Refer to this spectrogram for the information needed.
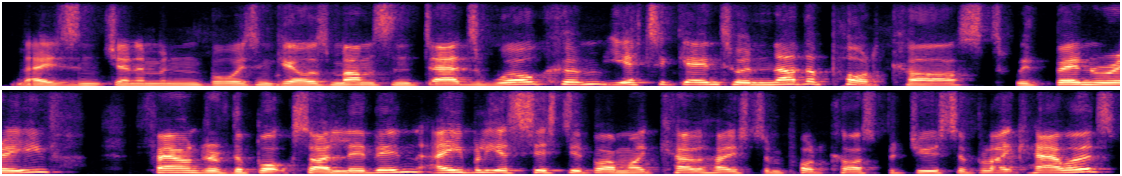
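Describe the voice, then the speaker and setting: A man's voice: on the high side, moderate pace, fairly bright tone. A man from Australia with an Australian accent, hosting a podcast in a rambling, enthusiastic way with many restarts. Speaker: podcast host. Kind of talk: casual interview chat.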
